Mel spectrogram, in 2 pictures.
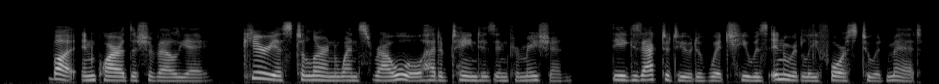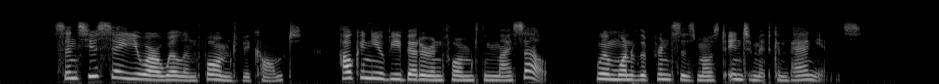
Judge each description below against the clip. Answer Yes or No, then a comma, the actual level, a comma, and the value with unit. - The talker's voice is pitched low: No, high, 195 Hz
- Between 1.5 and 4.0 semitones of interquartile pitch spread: Yes, average, 3.4 semitones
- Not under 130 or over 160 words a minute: Yes, average, 155 wpm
